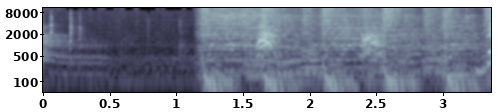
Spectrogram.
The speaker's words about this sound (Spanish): Hoy intenta ladrar nuestro perrito Tejoti al ritmo de Berti. Él lo intenta porque se pone contentísimo, porque él ha sido el primero en tener su seguro con Berti.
